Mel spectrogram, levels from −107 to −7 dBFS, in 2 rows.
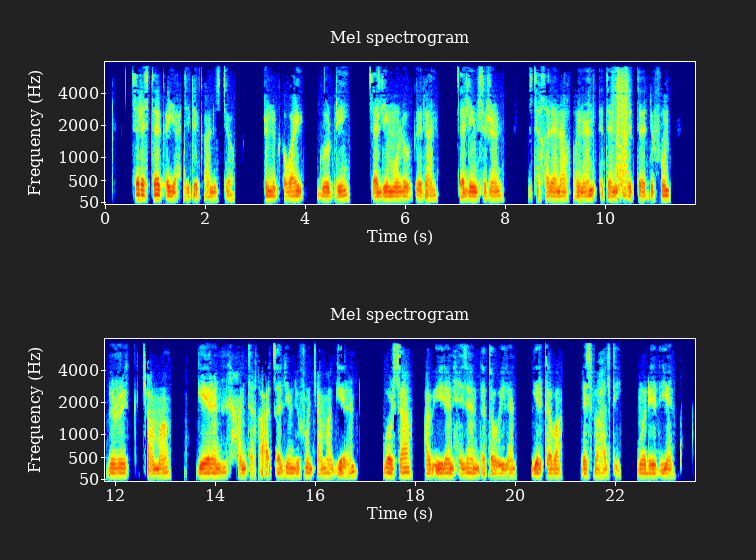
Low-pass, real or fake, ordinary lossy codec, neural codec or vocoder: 7.2 kHz; real; MP3, 32 kbps; none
